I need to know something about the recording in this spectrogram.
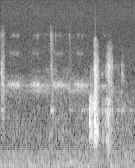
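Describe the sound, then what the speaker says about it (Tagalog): Crickets chirp in a steady high-pitched trill, joined near the end by a couple of louder, closer chirping bursts. "Bakit ho bigla hong nagising yung mga kuliglig."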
